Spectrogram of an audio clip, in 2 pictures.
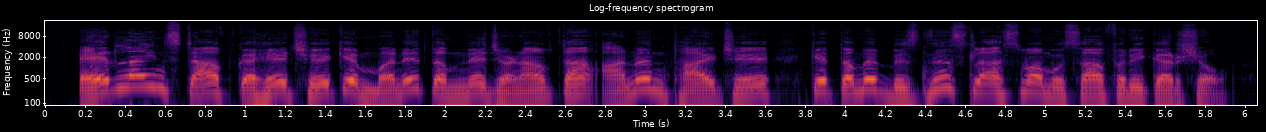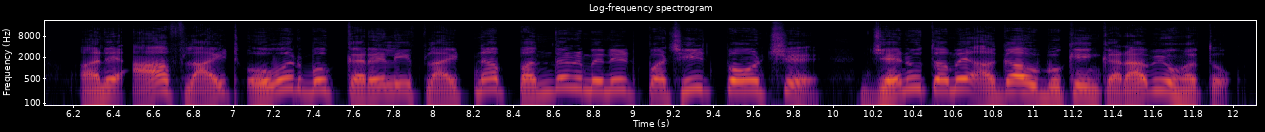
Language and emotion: Gujarati, happy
